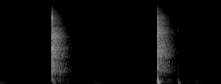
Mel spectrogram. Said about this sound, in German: Okay, then there's a very big echoey clap.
